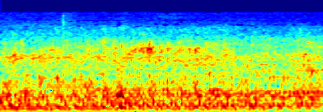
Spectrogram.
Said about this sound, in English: My helicopter's coming in, so we got to be quick here.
